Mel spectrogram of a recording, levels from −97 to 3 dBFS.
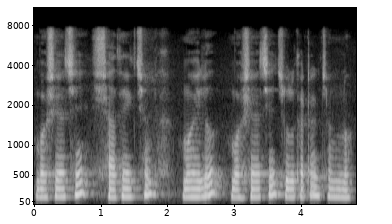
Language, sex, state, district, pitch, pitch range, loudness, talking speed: Bengali, male, Tripura, West Tripura, 135 Hz, 130-170 Hz, -20 LUFS, 125 wpm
